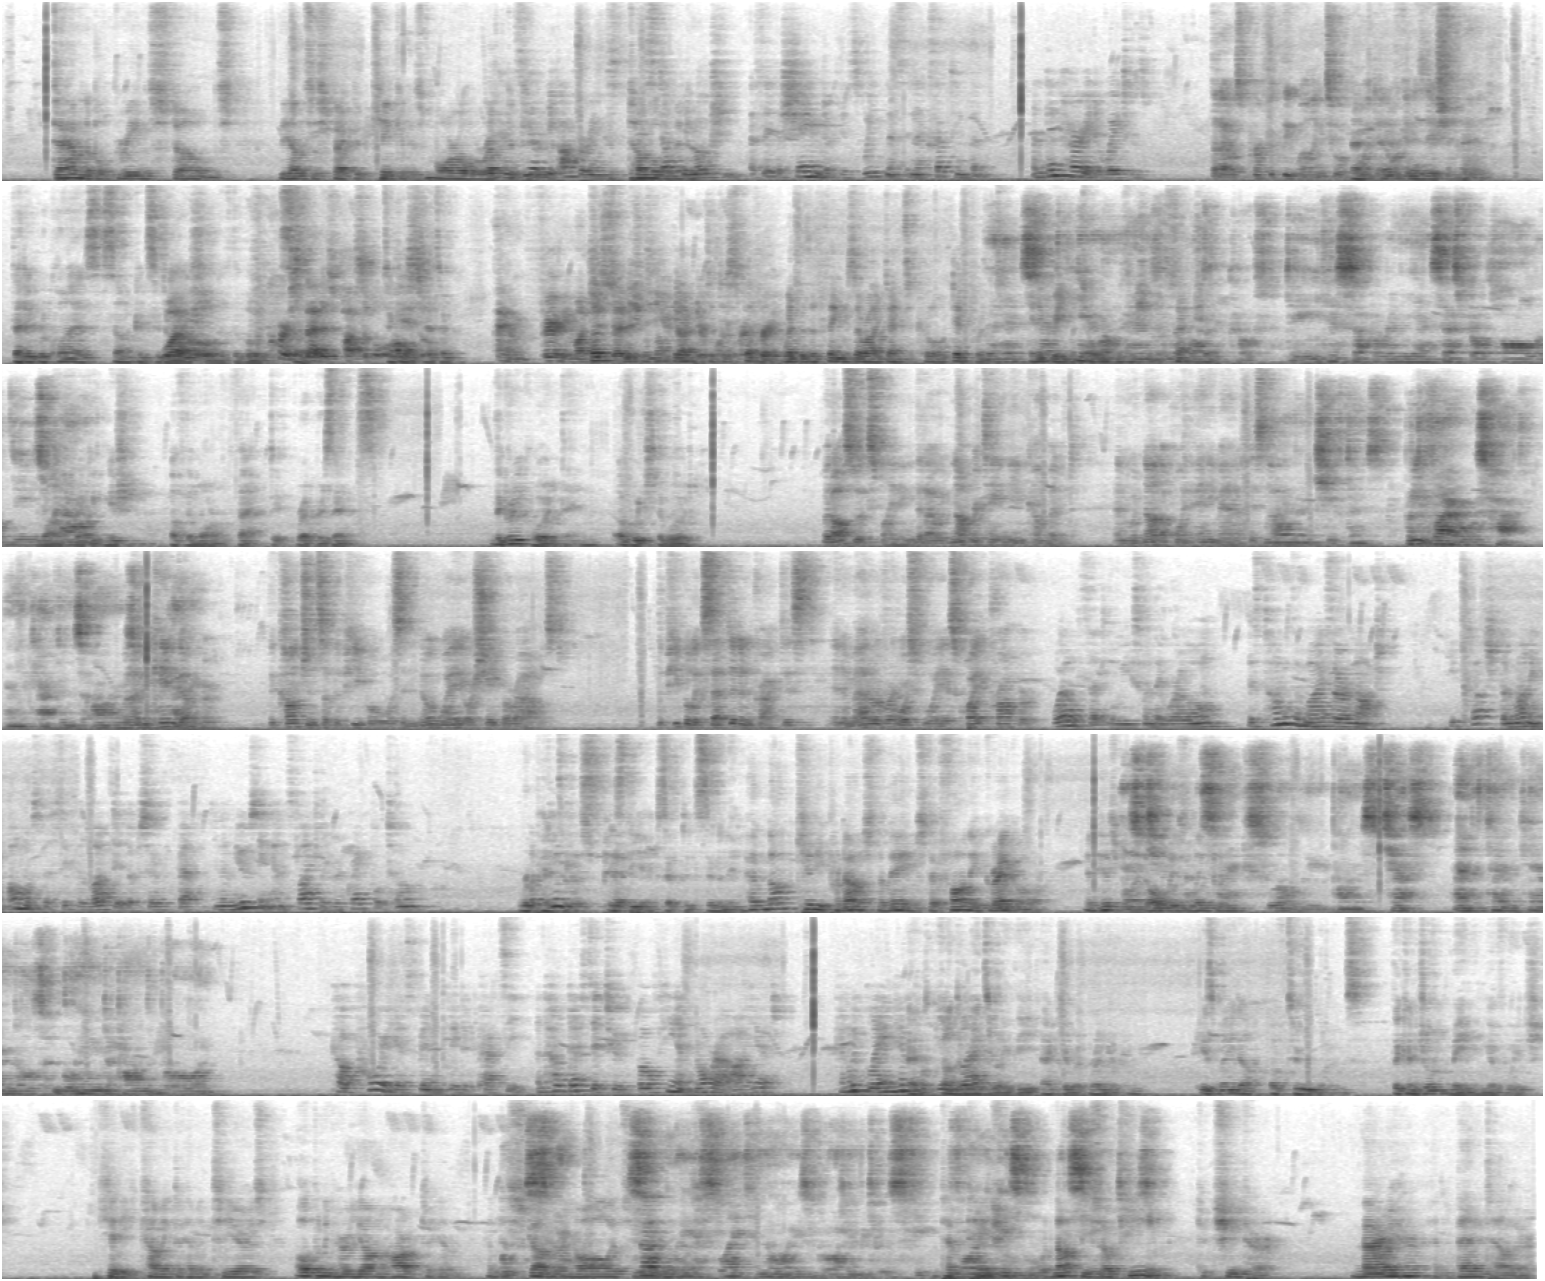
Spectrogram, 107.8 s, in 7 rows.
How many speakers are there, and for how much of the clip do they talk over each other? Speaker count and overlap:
7, about 24%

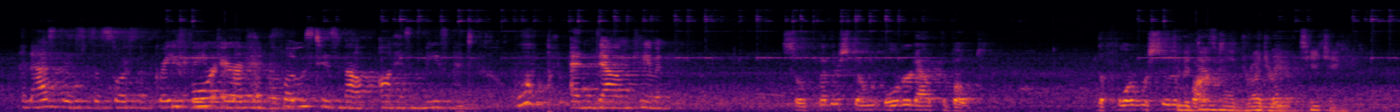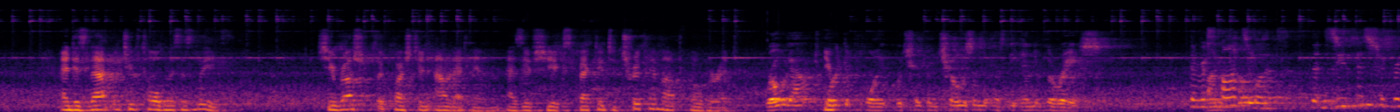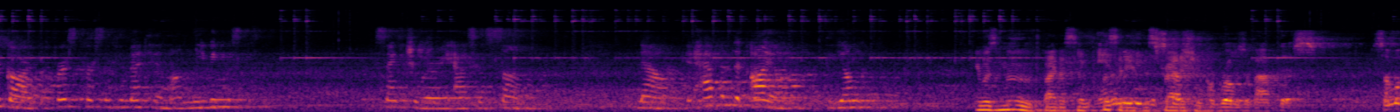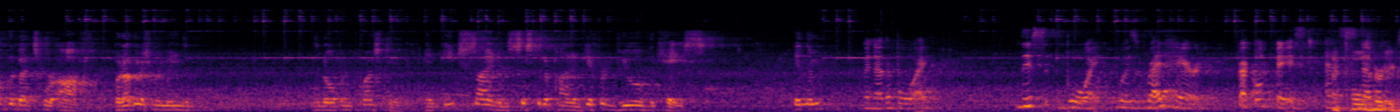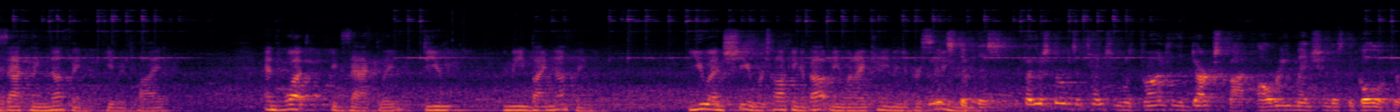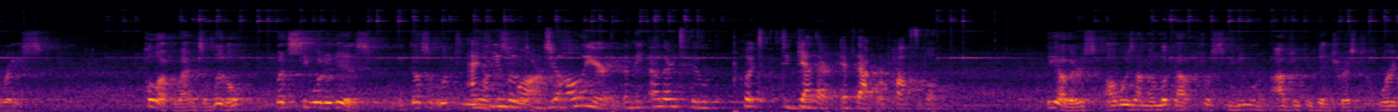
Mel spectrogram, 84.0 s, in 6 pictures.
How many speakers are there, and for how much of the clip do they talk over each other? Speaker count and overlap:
4, about 9%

